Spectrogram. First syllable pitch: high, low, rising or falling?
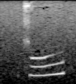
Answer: rising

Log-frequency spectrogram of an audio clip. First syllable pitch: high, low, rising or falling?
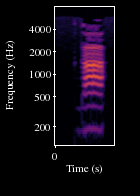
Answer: high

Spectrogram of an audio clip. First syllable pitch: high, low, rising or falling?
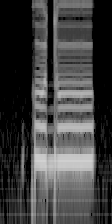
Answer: high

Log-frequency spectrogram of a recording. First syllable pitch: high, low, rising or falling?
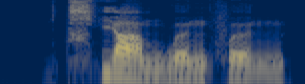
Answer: falling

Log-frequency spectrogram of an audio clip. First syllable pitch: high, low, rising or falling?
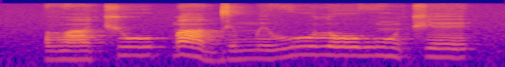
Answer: low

